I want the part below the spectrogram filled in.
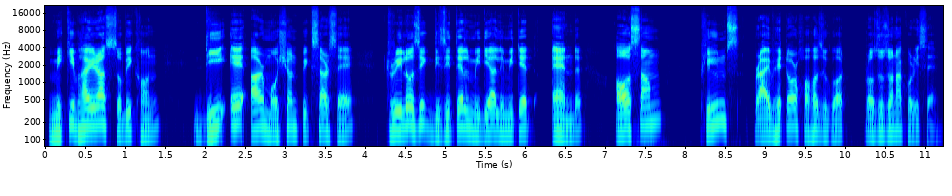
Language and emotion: Assamese, neutral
